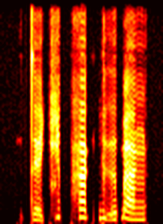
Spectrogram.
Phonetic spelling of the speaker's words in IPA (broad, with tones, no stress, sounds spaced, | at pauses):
t̪ ɛ˧˩ t͡ɕ ə˦˥ p̚ h a˦˥ k̚ ɓ ɨ̰˧˥ ə̯ ɓ a˧ ŋ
